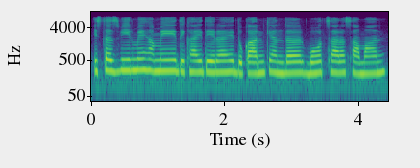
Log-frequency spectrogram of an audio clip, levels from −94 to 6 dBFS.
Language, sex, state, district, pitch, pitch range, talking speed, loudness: Hindi, female, Madhya Pradesh, Bhopal, 235 Hz, 225-245 Hz, 190 wpm, -14 LUFS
